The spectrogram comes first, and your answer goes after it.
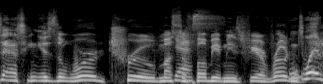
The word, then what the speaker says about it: mussophobia: It's not mouse-ophobia. No. It's muss? Muss. Like no fuss, no muss?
